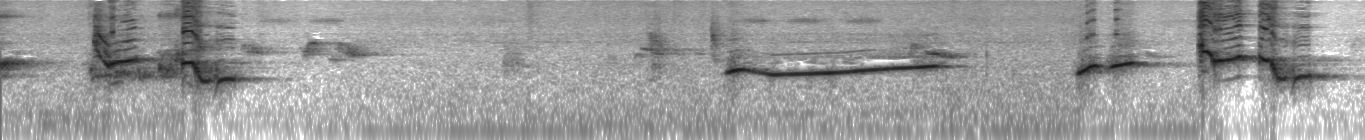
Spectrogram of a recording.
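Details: Straw-headed bulbul, ropelan song style: two loud gurgling bursts, then a long, slightly rising clear whistle, and finally more sharp bubbly phrases separated by quiet gaps.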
